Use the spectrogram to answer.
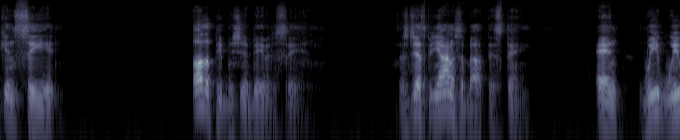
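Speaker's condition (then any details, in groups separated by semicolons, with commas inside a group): No condition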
